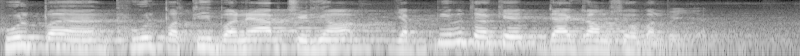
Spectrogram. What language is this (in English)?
Maithili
